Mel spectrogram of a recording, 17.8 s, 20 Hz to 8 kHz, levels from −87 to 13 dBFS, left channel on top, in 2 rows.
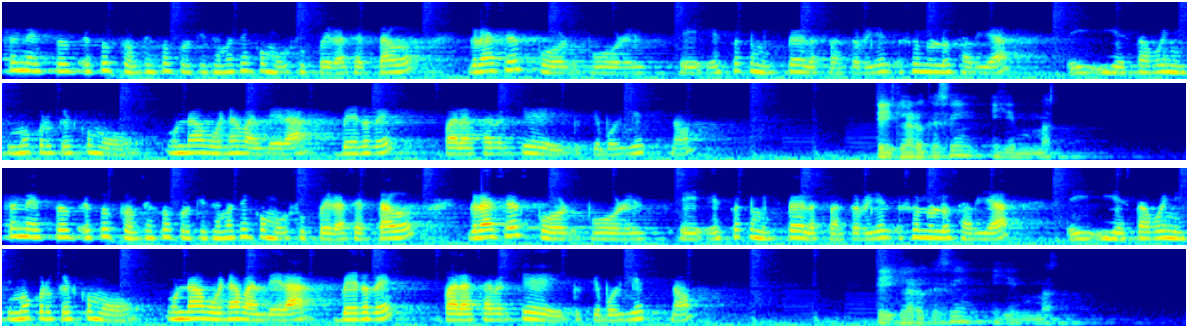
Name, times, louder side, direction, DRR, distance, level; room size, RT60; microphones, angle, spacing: voice 1, 0.0-7.6 8.0-11.8 12.2-14.1, right 4 dB, 40° right, 11 dB, 0.5 m, -26 dB
sound 1, 0.8-15.8, right 1 dB, 5° left, 4.0 m, -49 dB
voice 2, 15.4-16.8, left 5 dB, 80° left, 11 dB, 0.7 m, -35 dB
25.5 x 17.5 x 2.6 m, 1.2 s
head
